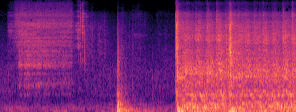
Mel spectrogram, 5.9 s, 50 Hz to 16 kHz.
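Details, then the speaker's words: Morris J2 van parked in the desert since 1980, first start with rigged fuel feed and choke: rough attempts, then catches and runs with loud busy clatter; noisy running, water pouring from front, water pump suspected failed. "well the water pump must be had it because water was pouring out of the front of there and it is pretty noisy"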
